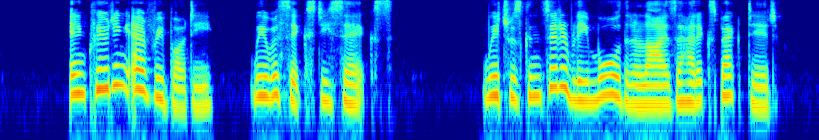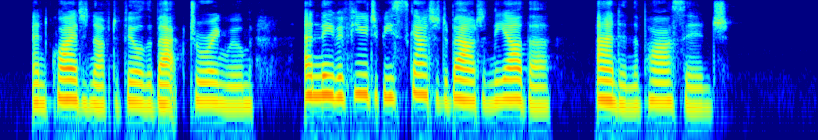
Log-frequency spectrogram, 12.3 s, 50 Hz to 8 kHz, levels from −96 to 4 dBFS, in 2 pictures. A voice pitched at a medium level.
No: high, 210 Hz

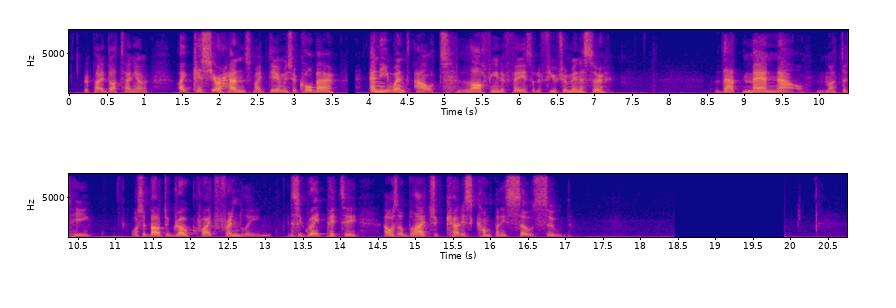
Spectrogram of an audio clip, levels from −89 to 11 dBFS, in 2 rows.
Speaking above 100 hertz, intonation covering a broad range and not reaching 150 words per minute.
Yes: medium, 140 Hz; wide, 6.2 semitones; slow, 135 wpm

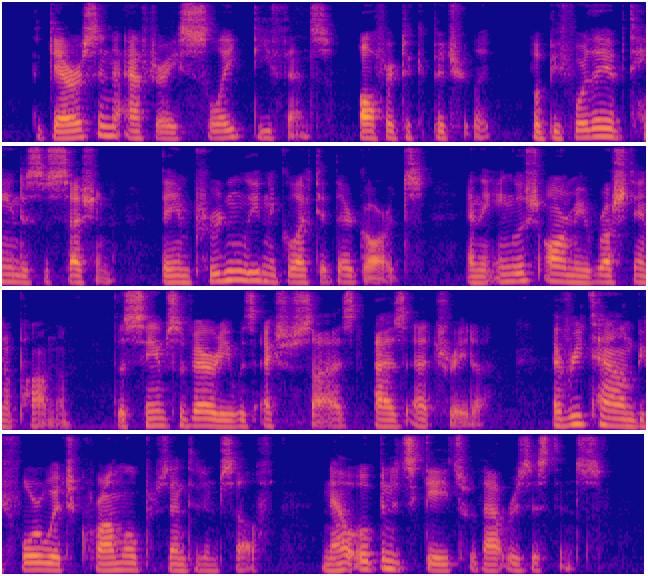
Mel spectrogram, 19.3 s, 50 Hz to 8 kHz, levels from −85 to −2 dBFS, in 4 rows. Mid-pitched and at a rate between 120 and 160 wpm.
Yes: medium, 145 Hz; average, 150 wpm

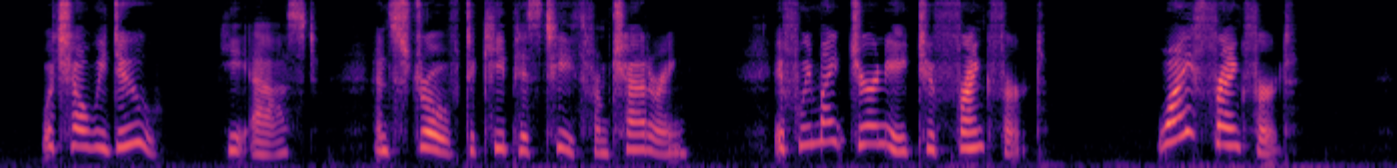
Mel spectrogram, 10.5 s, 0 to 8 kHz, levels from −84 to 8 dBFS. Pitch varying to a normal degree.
No: wide, 5.9 semitones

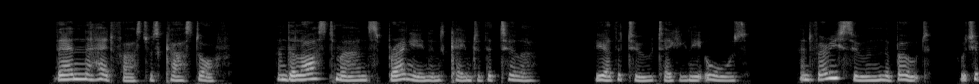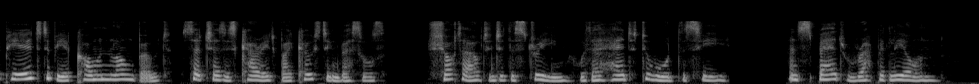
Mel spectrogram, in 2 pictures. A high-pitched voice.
Yes: high, 195 Hz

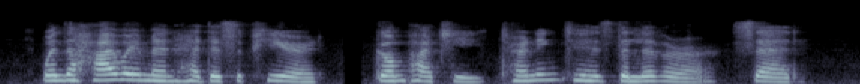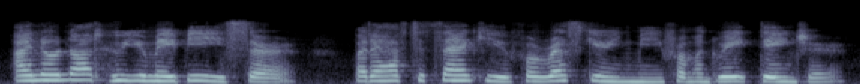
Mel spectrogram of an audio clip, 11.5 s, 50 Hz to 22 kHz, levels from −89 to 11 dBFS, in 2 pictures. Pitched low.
No: high, 220 Hz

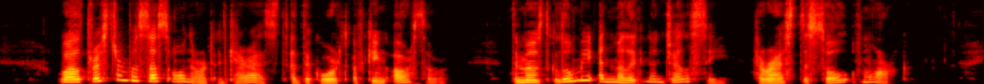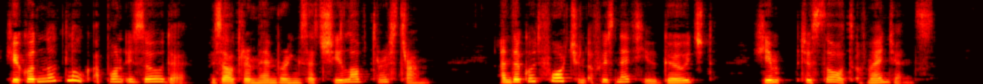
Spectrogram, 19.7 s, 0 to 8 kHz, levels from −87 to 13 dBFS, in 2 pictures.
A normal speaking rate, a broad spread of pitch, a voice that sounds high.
Yes: average, 150 wpm; wide, 5.8 semitones; high, 220 Hz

